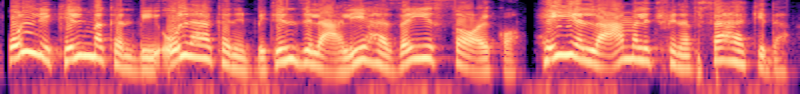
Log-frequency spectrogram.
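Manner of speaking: usual speaking voice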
